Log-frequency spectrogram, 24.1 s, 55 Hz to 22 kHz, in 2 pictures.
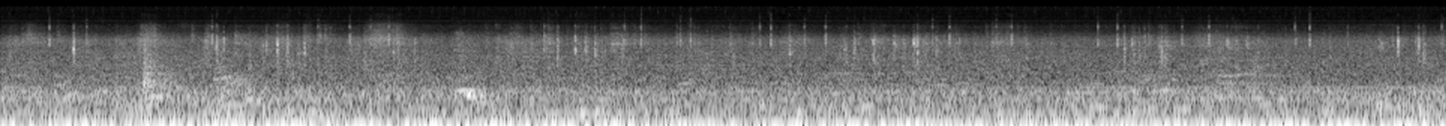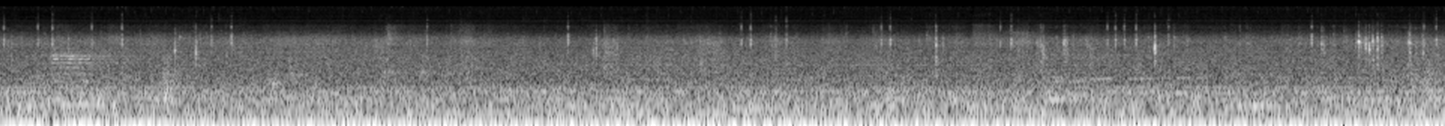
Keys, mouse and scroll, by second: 0.8-2.0 alt+middle click, 1.9 1, 2.3 alt+q, 2.7 alt+middle click, 3.3 3, 4.5 s, 5.2 click, 5.7 right click, 6.3 click, 6.7 alt+middle click, 7.1 alt+1, 7.4-7.7 scroll up 1, 7.8 alt+middle click, 8.0 alt+scroll down 1, 8.3 middle click, 9.2 click, 9.6 ctrl+shift+e, 9.9 middle click, 10.4-10.8 scroll up 1, 10.8 click, 11.7 ctrl+z, 12.0 click, 12.8 ctrl+click, 13.6 ctrl+shift+e, 13.8 middle click, 15.6-16.9 alt+middle click, 17.1 alt+1, 18.2 click, 18.5 right click, 19.4 click, 20.4 ctrl+click, 20.6 ctrl+shift+e, 20.9 2, 21.3 click, 21.8-23.1 alt+middle click, 23.9 click.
